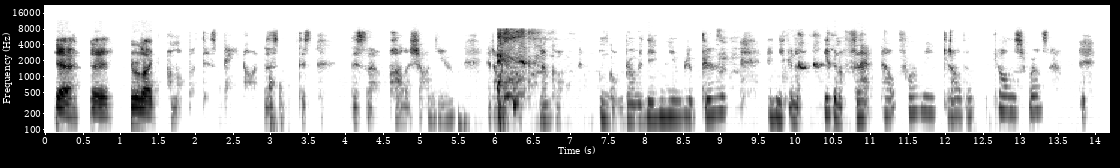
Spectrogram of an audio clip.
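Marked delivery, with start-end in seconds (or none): 1.6-13.8 very high, soft, hushed whispery talk. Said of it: "little paint whisperer".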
